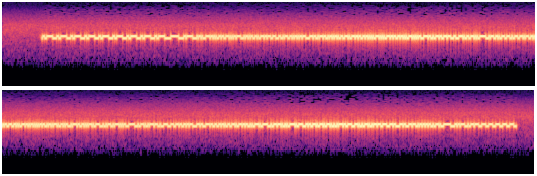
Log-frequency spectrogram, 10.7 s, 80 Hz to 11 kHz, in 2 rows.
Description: NAVTEX (SITOR-B), 100 baud, 170 Hz shift, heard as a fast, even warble, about 1400 Hz centre. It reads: E ANCHE IL PRIMO ALBUM REGISTRATO CON IL BASSISTA UFO.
